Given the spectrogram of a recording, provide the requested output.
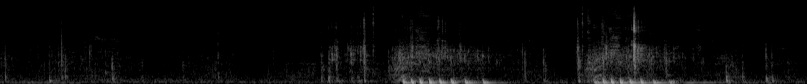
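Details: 2009 Honda CRF50F pit bike, not started in 2 years, kickstarted with choke up: quiet kicking, then two short sputtering bursts that catch briefly and die; hard starting because the choke was left on too long.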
